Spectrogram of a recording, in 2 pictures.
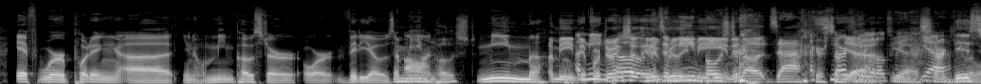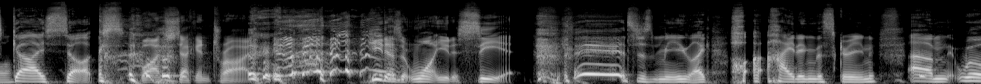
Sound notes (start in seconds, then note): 10.8 laughs; 12.2 all laughing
